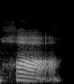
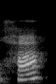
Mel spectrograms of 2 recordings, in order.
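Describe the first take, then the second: First: "haw" falling in pitch, as a statement; voice goes down. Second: "ha" rising high, as a question; voice goes up. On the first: Teacher contrasting the two marks, falling tone. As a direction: let "haw" drop downward. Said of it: "your voice goes down". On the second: Teacher contrasting the two marks, rising tone. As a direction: lift "ha" upward sharply. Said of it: "your voice goes up". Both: Shown as a demonstration.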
